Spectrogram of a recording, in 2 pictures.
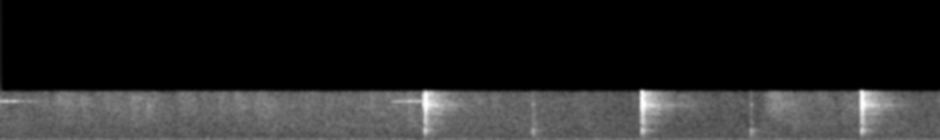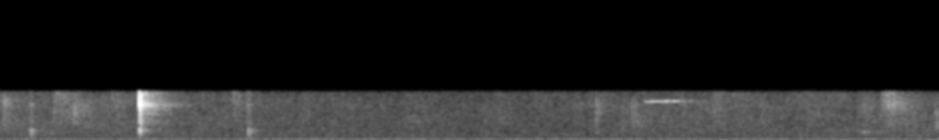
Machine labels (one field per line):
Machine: valve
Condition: normal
